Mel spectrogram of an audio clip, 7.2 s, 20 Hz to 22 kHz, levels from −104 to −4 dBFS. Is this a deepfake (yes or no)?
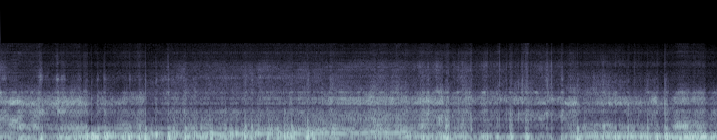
yes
